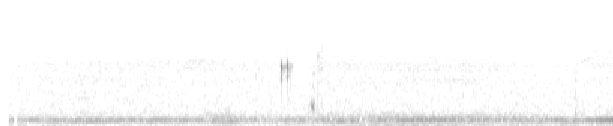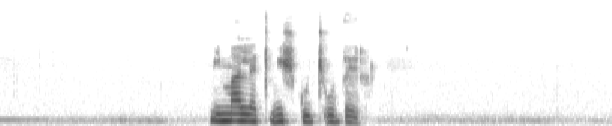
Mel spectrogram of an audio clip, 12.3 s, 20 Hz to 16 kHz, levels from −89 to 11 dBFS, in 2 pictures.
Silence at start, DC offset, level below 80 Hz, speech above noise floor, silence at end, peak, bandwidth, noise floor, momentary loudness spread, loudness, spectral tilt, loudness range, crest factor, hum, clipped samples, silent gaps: 8.25 s; under 0.1%; -84 dBFS; 42 dB; 2.55 s; -12 dBFS; 7 kHz; -69 dBFS; 31 LU; -28 LUFS; -6.5 dB/octave; 6 LU; 24 dB; none; under 0.1%; none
